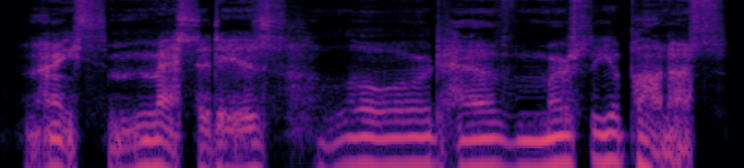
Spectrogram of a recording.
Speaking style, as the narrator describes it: muttered Semyon

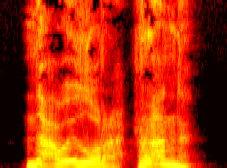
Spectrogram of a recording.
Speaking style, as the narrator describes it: Nat shouted

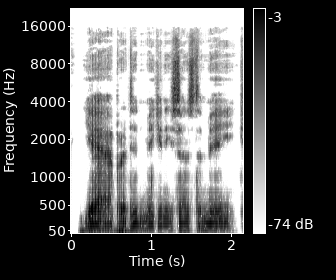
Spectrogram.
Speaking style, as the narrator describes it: Kit sighed

